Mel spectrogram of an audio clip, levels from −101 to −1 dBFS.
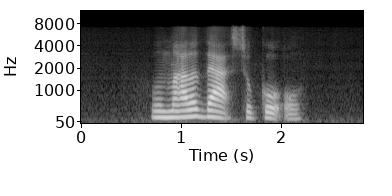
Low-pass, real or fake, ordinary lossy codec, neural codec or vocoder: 7.2 kHz; fake; Opus, 64 kbps; codec, 16 kHz, 0.2 kbps, FocalCodec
